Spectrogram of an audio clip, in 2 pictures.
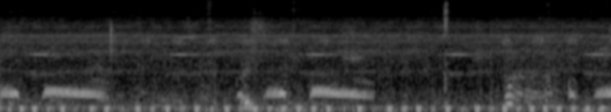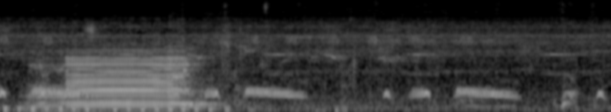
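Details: Tame cattle gathered in a farm shed; one cow gives a single drawn-out, harmonic moo at about five seconds over a rapid low rhythmic thumping, possibly machinery, with brief soft calls, possibly birds, scattered throughout.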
